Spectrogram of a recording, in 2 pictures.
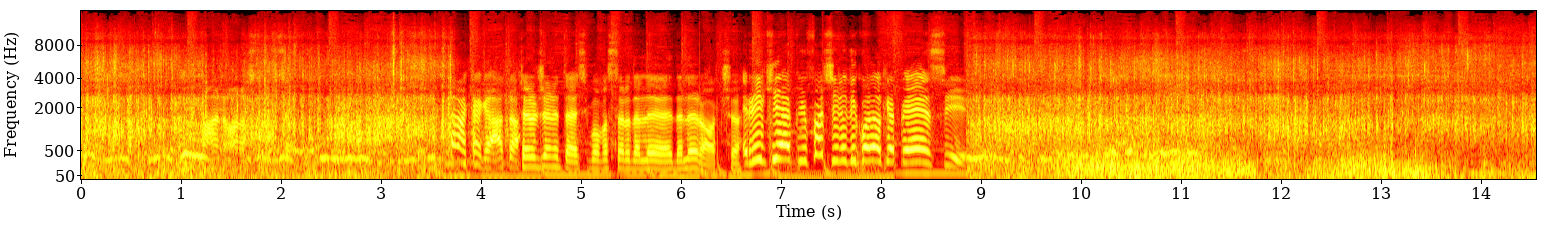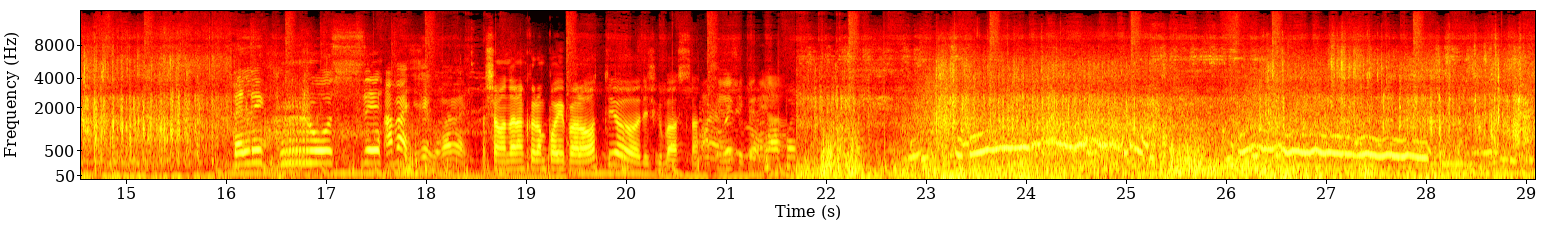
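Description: Bike tyres crunch and rattle over a rocky trail.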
